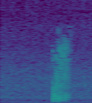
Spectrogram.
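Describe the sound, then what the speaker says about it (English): A single short, buzzy fart sound effect sounds as a TikTok follow alert, a clear burst of about a fifth of a second over quiet background. "the fart sound is the follow on TikTok for those joining in"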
